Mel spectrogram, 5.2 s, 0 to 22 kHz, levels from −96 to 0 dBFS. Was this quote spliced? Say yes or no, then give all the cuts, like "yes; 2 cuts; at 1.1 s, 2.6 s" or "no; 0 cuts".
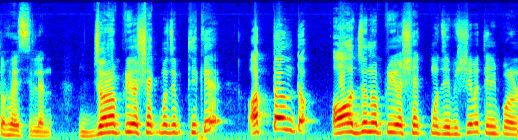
no; 0 cuts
